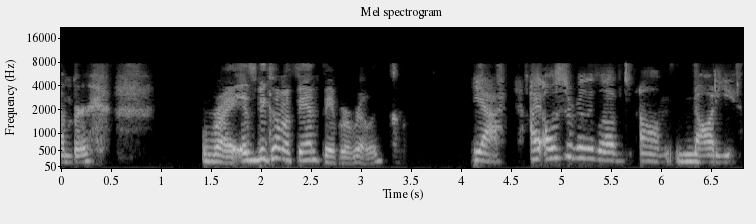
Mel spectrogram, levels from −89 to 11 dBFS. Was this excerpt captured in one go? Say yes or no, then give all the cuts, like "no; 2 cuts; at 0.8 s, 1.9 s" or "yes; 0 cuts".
yes; 0 cuts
